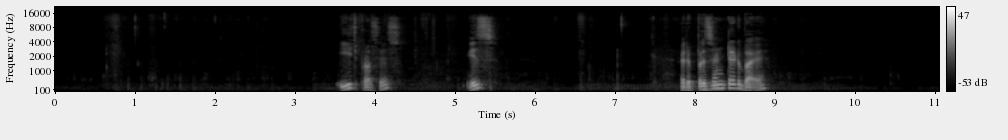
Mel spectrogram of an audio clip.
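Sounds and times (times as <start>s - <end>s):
pen scratching on paper: 0.0s - 11.0s.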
